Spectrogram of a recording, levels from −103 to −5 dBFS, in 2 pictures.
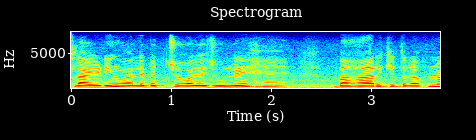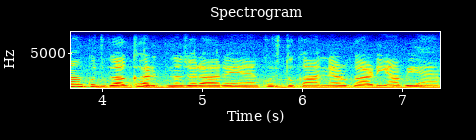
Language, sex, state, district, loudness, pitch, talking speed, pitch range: Hindi, female, Haryana, Rohtak, -18 LUFS, 220 Hz, 195 wpm, 210-225 Hz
